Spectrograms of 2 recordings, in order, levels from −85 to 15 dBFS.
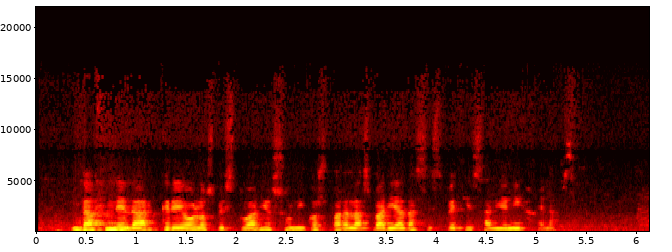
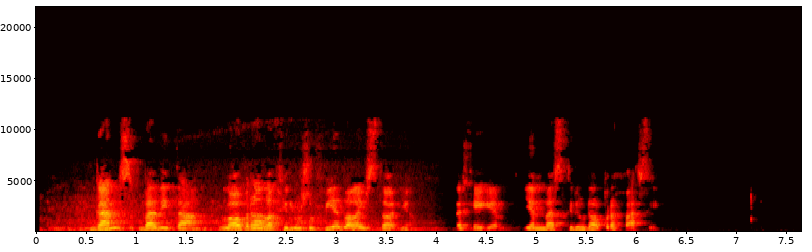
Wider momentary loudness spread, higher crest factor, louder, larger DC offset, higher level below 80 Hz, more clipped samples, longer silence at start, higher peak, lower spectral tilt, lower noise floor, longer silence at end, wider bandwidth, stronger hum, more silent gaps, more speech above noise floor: about the same, 16 LU vs 15 LU; second, 18 dB vs 24 dB; first, -18 LUFS vs -26 LUFS; neither; first, -56 dBFS vs -68 dBFS; neither; about the same, 0.2 s vs 0.15 s; about the same, -2 dBFS vs -4 dBFS; first, -8 dB/octave vs -4 dB/octave; second, -52 dBFS vs -88 dBFS; second, 0.95 s vs 1.5 s; about the same, 11 kHz vs 11.5 kHz; neither; neither; second, 34 dB vs 62 dB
